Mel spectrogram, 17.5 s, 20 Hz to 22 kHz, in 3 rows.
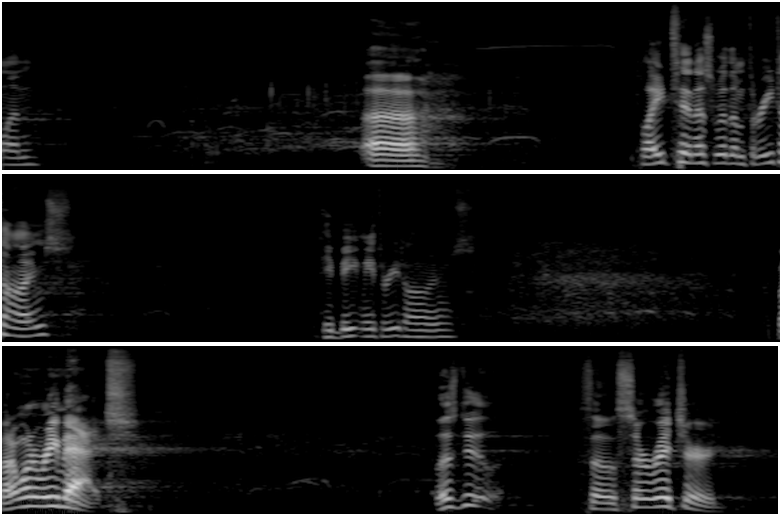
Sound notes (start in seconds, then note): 9.5 laughter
